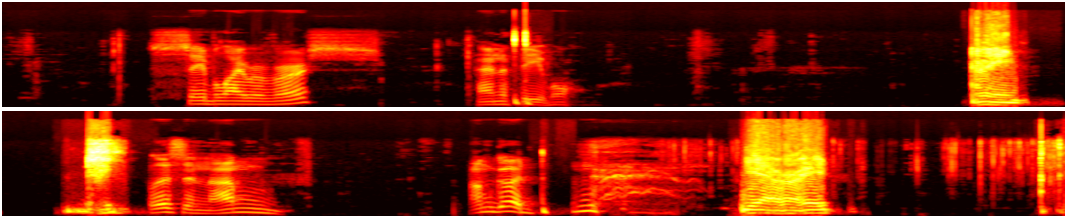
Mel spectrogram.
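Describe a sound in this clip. Trading cards rustle and slide against each other.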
